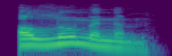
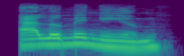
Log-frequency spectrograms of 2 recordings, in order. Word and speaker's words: aluminum: I wonder aluminum aluminum. It's I feel like we just got rid of a a superfluous syllable in that word. Like we just didn't need it, so we just yanked it out of there.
